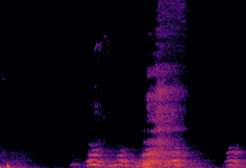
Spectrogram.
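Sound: dog barking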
